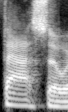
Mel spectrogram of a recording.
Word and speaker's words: FASO: the uh core model I call Faso it rhymes with the lasso it's an acronym A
